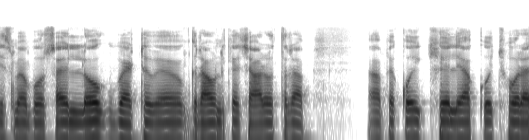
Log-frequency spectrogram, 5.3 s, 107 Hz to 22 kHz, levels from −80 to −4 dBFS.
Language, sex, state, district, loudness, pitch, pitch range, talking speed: Hindi, male, Jharkhand, Deoghar, -20 LUFS, 105 Hz, 105-110 Hz, 215 wpm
